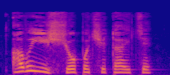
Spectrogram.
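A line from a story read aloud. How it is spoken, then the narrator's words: Gentle advice. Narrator (Russian): мягко советует она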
